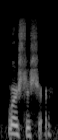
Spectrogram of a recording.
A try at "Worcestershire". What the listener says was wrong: You're adding a T. No, you said worst. Worcestershire. Worcestershire. Worcestershire from Google. Worcestershire.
